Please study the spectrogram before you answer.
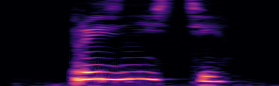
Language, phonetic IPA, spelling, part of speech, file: Russian, [prəɪzʲnʲɪˈsʲtʲi], произнести, verb, Ru-произнести.ogg
- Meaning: 1. to pronounce, to articulate 2. to deliver, to utter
